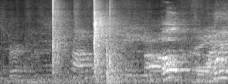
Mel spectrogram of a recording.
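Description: Two sharp strikes of a training shotel, a sickle-curved sword, landing in a fencing exchange, about half a second apart and the second one louder, with voices calling out right after.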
